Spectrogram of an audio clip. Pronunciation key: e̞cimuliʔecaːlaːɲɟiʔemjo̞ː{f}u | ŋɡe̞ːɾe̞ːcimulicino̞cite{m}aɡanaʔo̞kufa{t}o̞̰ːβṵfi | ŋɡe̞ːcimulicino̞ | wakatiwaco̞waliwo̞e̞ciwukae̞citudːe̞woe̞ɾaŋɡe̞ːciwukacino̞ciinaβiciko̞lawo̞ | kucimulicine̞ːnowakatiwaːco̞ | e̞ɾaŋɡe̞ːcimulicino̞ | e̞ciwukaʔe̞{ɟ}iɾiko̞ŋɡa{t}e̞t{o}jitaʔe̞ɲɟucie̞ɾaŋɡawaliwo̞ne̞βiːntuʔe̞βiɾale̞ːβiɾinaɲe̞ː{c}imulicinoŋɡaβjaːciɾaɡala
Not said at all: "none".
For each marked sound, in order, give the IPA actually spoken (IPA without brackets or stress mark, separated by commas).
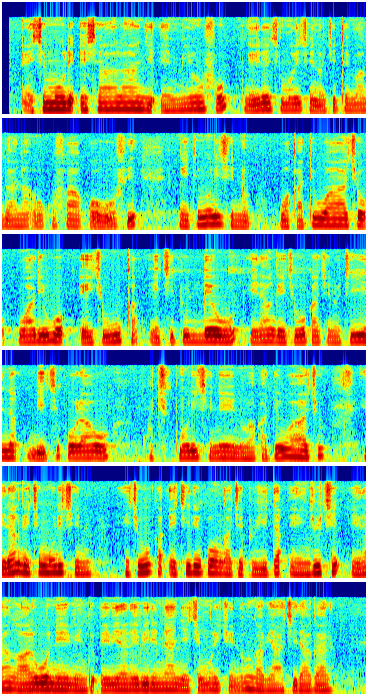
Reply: f, m, k, c, c, u, c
